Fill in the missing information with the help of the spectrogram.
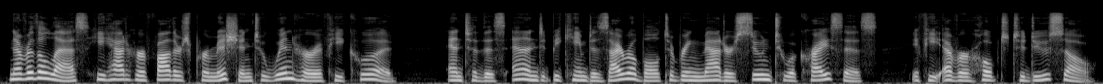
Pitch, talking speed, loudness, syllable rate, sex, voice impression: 195 Hz, 180 wpm, -18 LUFS, 4.8 syllables/s, female, feminine, slightly middle-aged, tensed, slightly hard, clear, fluent, intellectual, calm, reassuring, slightly elegant, lively, sharp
